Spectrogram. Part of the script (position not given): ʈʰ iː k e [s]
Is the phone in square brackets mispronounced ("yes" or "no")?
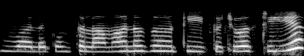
yes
